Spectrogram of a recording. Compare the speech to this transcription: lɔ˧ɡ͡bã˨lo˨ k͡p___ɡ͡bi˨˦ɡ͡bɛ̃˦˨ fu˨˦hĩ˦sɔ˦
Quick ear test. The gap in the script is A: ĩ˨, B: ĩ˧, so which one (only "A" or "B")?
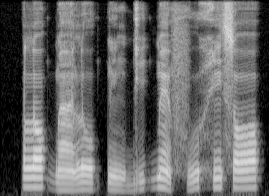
A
